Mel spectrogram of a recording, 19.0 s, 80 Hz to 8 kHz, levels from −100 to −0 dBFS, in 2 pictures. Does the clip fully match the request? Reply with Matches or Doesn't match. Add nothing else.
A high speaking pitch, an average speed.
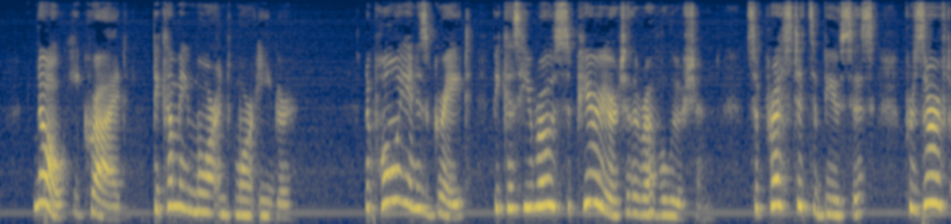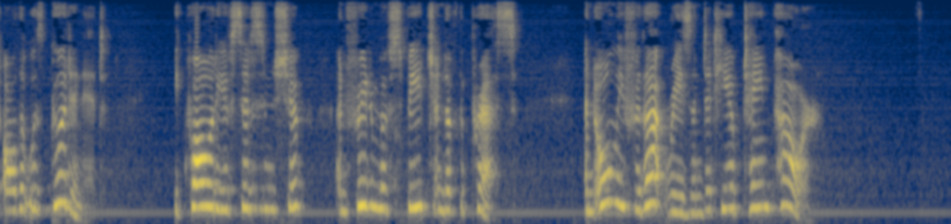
Matches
